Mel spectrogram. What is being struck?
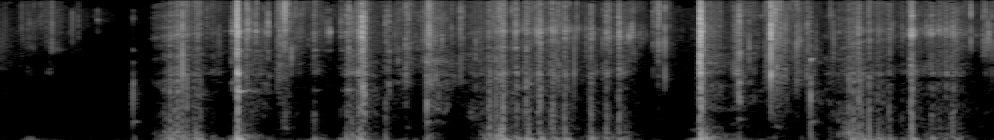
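Bar of soap.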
